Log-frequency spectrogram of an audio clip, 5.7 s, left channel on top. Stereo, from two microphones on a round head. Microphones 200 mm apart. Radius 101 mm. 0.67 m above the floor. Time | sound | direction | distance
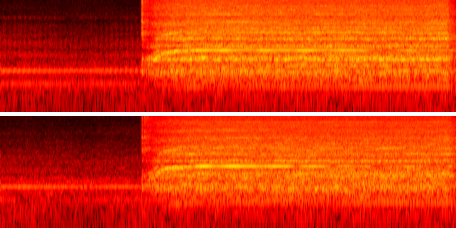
1.8 | a hair dryer | 60° left (ahead or behind) | 2.5 m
